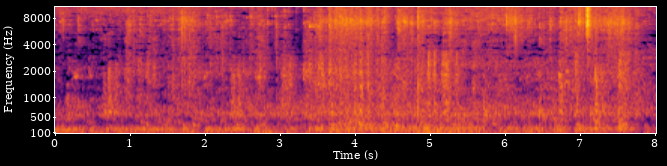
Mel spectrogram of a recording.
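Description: Bus engine running steadily under way with road noise, heard from the driver's cab, with a few short rattles or clicks from the cabin.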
